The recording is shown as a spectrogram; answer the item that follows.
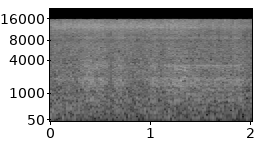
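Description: ISAMU industrial sewing machine running steadily as it top-stitches elastic onto fabric, a continuous mechanical whir.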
